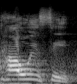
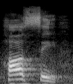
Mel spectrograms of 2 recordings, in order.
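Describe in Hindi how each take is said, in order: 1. 'How' और 'is' अलग-अलग शब्दों की तरह बोले जाते हैं। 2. 'How is' एक ही अक्षर में संकुचित होकर बोला जाता है। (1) "नॉट" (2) "हाउ इज अगर लिखा रहेगा तो बोलेंगे हाउस"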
